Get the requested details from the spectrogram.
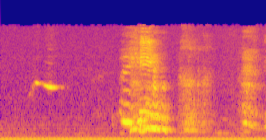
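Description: A person whistles to a child, one brief rising note and a faint second chirp. Then comes louder giggling and a child's vocal sounds, with more near the end.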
